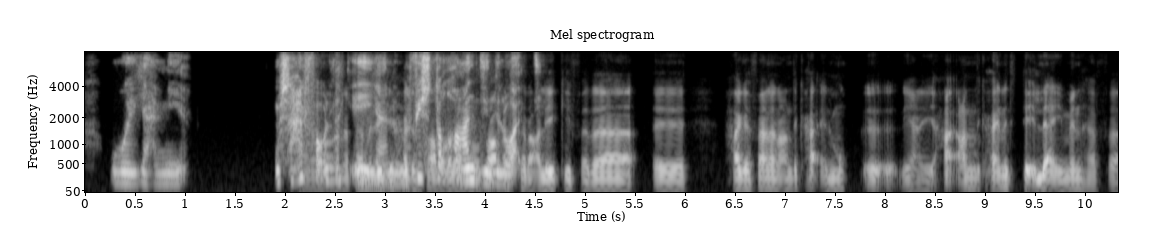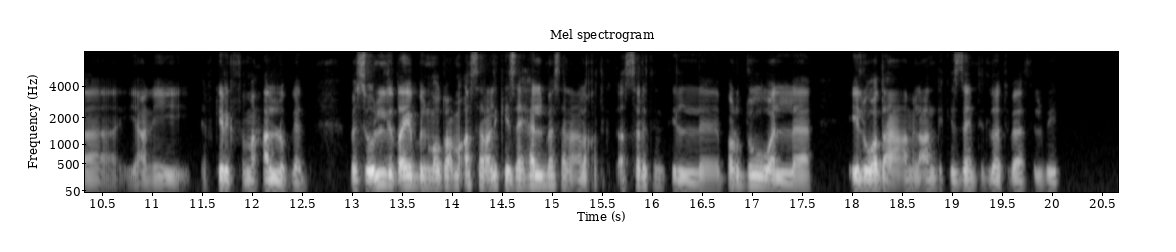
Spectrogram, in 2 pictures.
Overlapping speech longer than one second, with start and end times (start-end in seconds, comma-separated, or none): 2.1-4.4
